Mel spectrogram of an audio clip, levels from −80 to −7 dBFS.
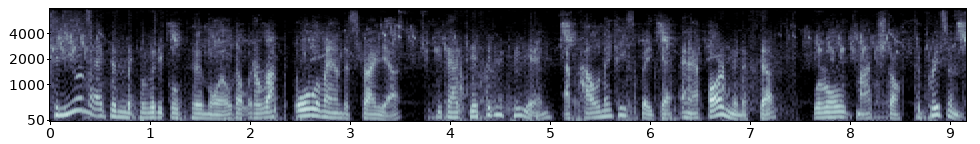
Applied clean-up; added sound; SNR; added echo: neural mask model RNNoise.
